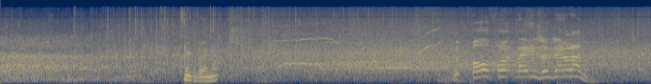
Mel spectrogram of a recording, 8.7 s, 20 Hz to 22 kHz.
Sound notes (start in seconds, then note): 0.0 crowd laughs; 4.2 crowd cheers and applauds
